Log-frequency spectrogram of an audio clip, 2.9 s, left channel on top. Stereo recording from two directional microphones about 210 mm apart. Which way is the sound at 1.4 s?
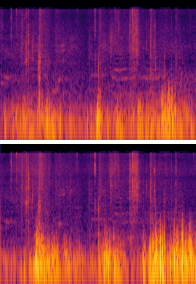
35° right (ahead or behind).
